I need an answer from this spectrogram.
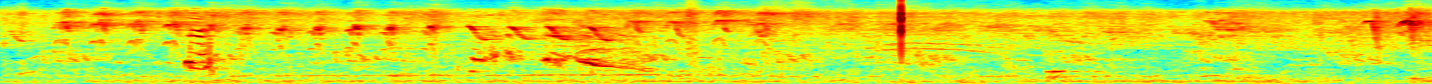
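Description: Birds chirping, many quick high calls overlapping, with a single sharp click about four and a half seconds in.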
